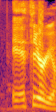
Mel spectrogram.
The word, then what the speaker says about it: Ethereal: a different name called and I hope I'm pronouncing this right called e eal how eal ethereal thank you how how did you guys come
